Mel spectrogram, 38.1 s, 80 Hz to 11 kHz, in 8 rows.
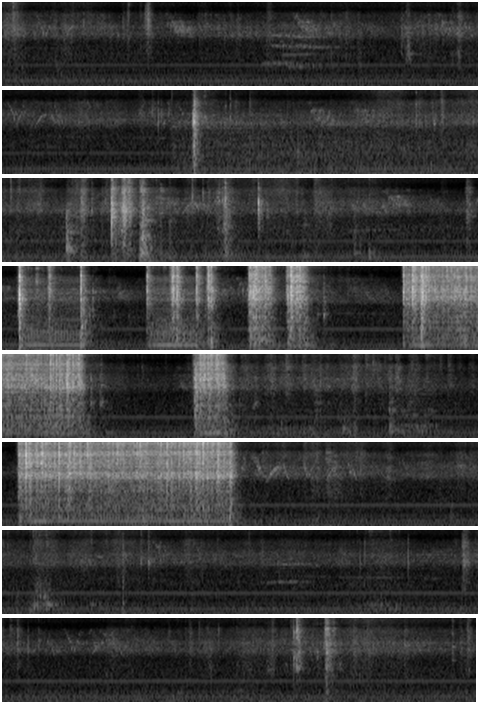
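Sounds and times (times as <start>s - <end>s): steady low hum: 13.7s - 21.6s
bursts of harsh noise: 18.3s - 20.0s, 24.0s - 26.2s.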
